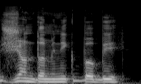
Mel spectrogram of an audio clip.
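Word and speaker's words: Jean-Dominique Bauby: which is how they say it. I very much like how he says his name, Jean-Dominique Bobby.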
